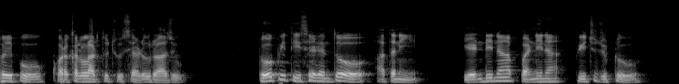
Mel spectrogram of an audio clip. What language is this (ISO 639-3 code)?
tel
